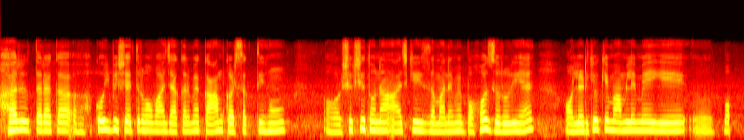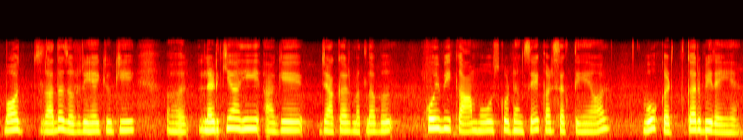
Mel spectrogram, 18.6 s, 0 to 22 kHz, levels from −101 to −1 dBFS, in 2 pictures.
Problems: constant background noise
